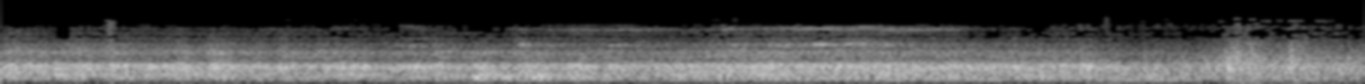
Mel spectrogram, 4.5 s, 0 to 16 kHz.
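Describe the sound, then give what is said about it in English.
A subway train pulling into 63rd Street station rumbles steadily along the rails with a broad, constant roar and faint metallic squeals overhead, heard from inside a moving car. “Finally, the conductor called the station. 63rd Street, 63rd.”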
